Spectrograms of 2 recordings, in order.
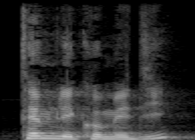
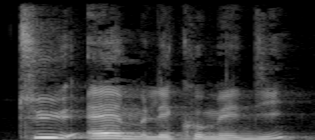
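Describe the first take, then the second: First: The word 'tu' is shortened to 't'. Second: The word 'tu' is said in full.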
